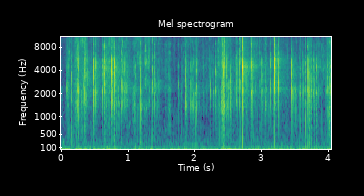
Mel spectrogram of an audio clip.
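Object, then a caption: Handful of natural cork wine stoppers. A handful of small solid natural cork wine stoppers held in both hands are squeezed and rubbed against each other with the fingers. This gives dense, creaky, crinkling friction sounds with bright, high squeaks and short crackling bursts. The sound is continuous, with very little ring after each crack.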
